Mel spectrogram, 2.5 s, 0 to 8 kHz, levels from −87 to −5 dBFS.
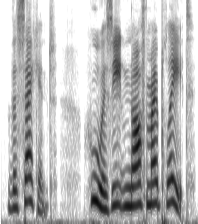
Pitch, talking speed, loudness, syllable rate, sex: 250 Hz, 195 wpm, -17 LUFS, 5.9 syllables/s, female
